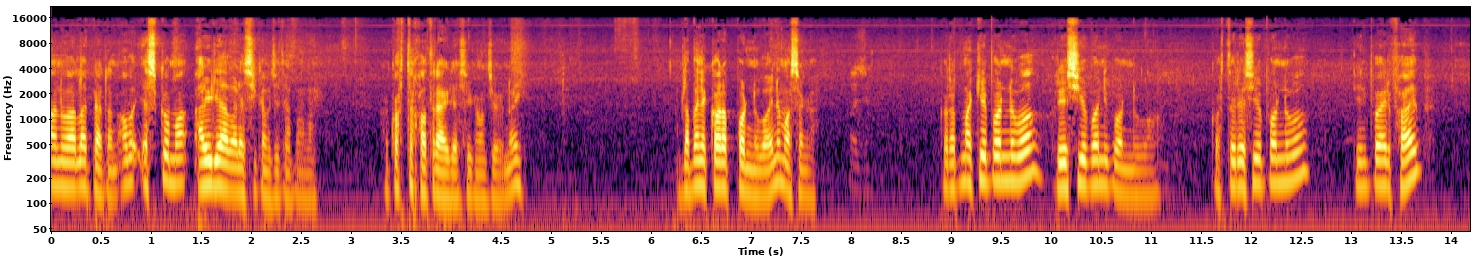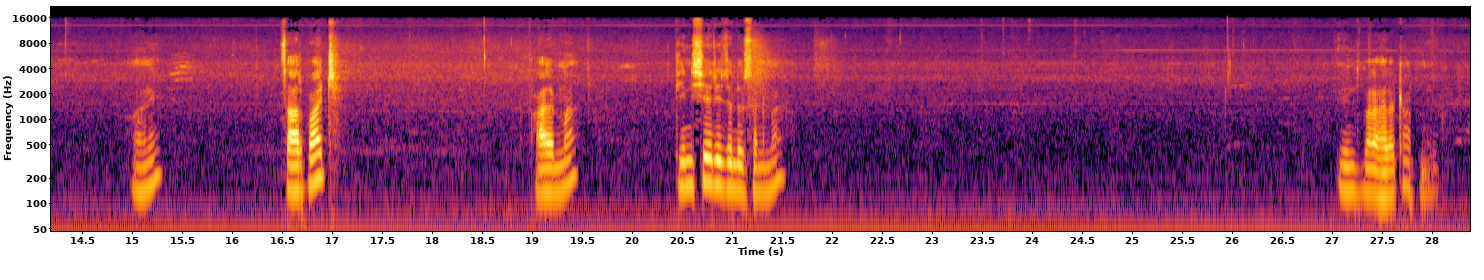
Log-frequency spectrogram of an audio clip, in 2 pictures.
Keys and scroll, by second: 1.7 ctrl+d.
